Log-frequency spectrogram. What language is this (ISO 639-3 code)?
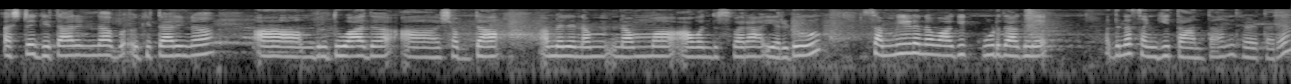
kan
